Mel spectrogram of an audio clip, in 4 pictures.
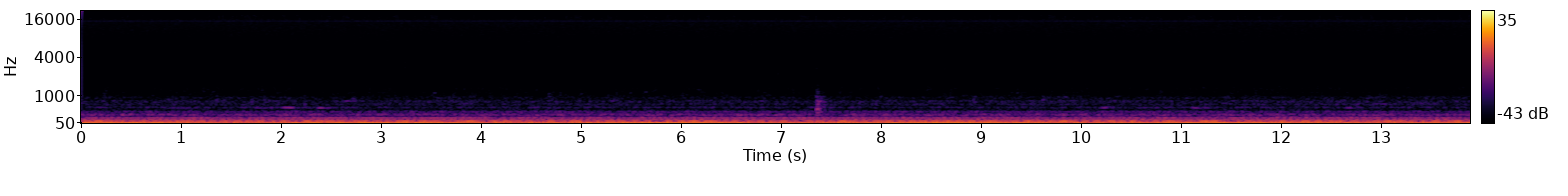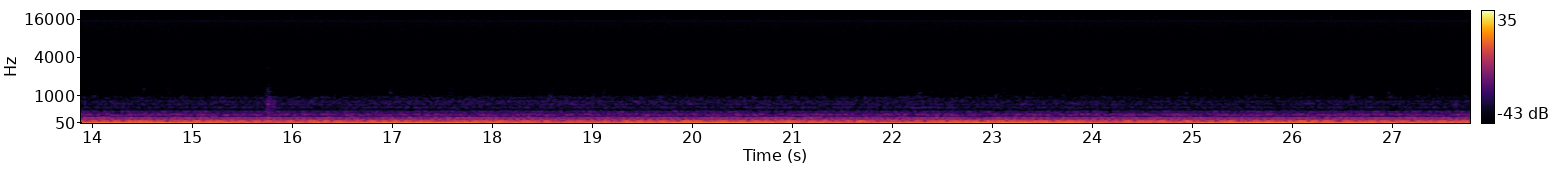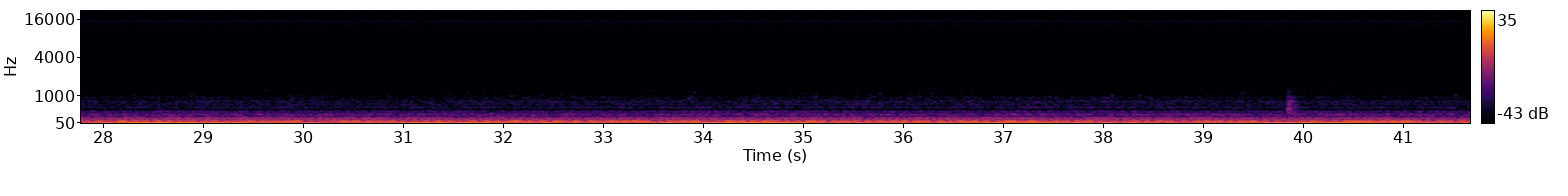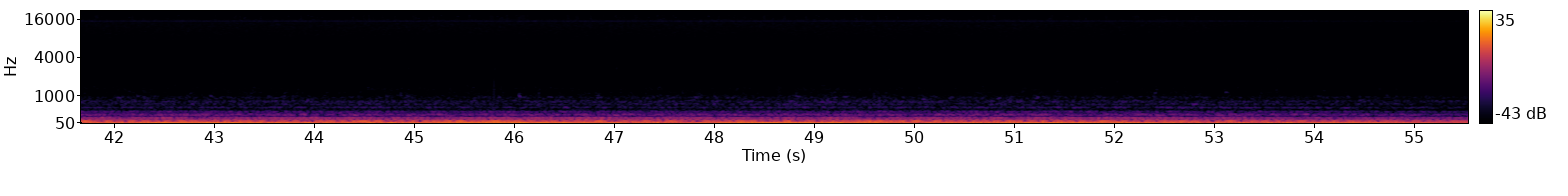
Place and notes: Birštonas, Lithuania, inside mineral water evaporation tower - pump work
Mineral water evaporation tower. Geophone on a wall - pump drone.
